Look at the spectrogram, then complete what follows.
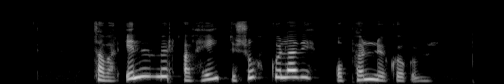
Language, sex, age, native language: Icelandic, female, 30-39, Icelandic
